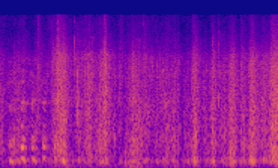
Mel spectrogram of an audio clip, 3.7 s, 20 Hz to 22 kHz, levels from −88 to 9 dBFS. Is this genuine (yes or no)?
yes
